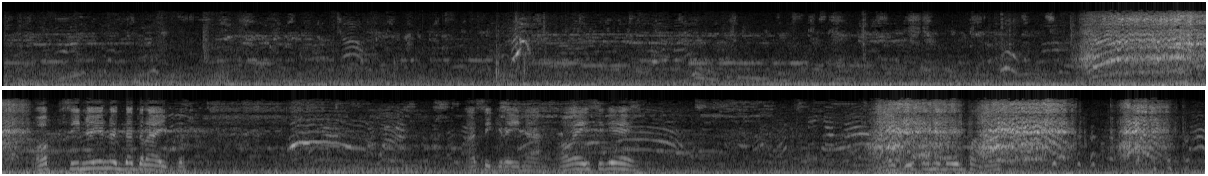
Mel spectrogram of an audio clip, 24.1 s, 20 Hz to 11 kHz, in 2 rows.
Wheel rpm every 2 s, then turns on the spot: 0, 0, 0, 0, 0, 60, 10, 0, 0, 0, 50, 40.
12-14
